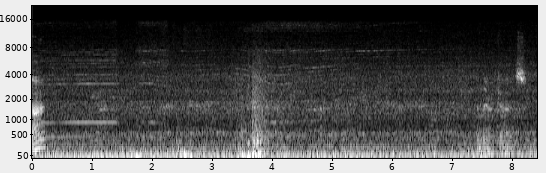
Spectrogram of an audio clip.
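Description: Mercedes-Benz CLK350 cabriolet's electro-hydraulic fabric roof folding back, its mechanism running with a steady hum, a short steady whine at the start and one clunk a little under four seconds in.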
